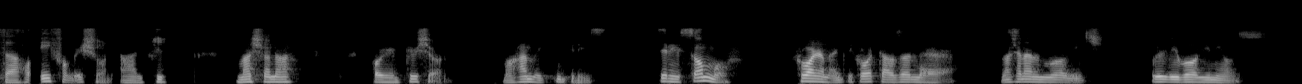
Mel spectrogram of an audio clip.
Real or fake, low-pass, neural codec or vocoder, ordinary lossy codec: fake; 5.4 kHz; codec, 16 kHz, 1 kbps, X-Codec, HuBERT features, trained on LibriSpeech; none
